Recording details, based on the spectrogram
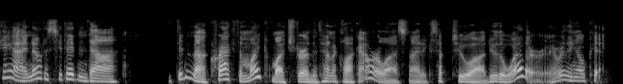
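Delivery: high voice with swoops. Radio host quoting his program director's question to him, in a high-pitched voice. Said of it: "it is a high pitched voice".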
